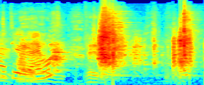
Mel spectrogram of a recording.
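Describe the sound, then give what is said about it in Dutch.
A young watchdog puppy barks, a high whining yelp followed by two sharp, bright barks spaced about a second apart, loud, with people talking around it. “maar Suus is helaas eh, een tijdje geleden overleden en er is een pup voor in de plaats gekomen”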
